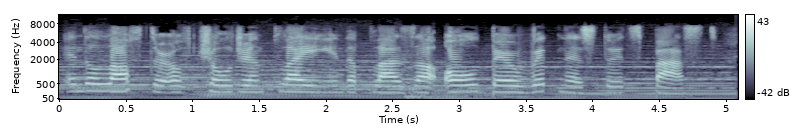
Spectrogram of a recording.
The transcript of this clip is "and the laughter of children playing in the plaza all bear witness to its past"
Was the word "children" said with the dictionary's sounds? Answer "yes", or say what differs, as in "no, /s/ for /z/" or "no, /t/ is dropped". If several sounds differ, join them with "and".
yes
